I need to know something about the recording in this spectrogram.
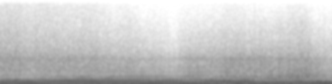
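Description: A rally car engine roars loudly, its pitch dropping and rising as gears shift.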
